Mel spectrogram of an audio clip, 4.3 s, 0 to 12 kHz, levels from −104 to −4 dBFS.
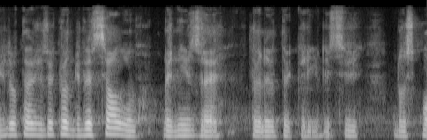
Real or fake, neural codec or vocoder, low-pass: fake; autoencoder, 22.05 kHz, a latent of 192 numbers a frame, VITS, trained on one speaker; 9.9 kHz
